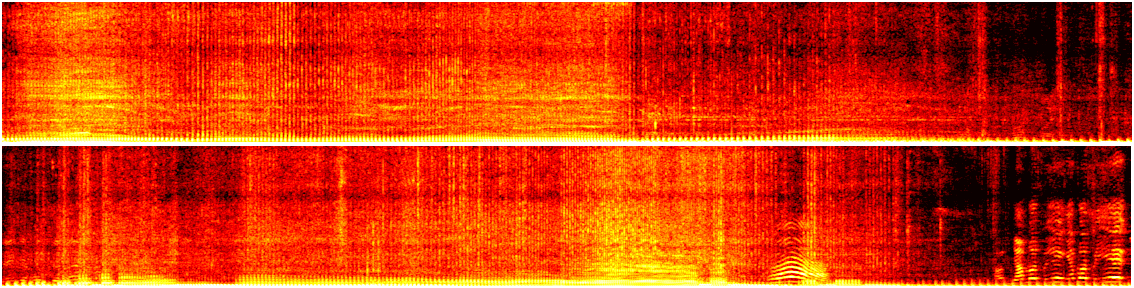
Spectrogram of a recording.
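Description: An enduro motorcycle on a newly opened mountain trail in Laos revs hard and continuously, its engine rising and falling in pitch with clattering, up close, while people talk over it.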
